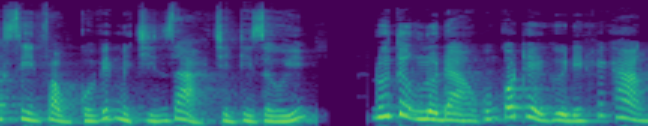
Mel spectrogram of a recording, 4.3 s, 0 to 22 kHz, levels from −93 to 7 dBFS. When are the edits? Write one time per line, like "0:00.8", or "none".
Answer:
0:02.4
